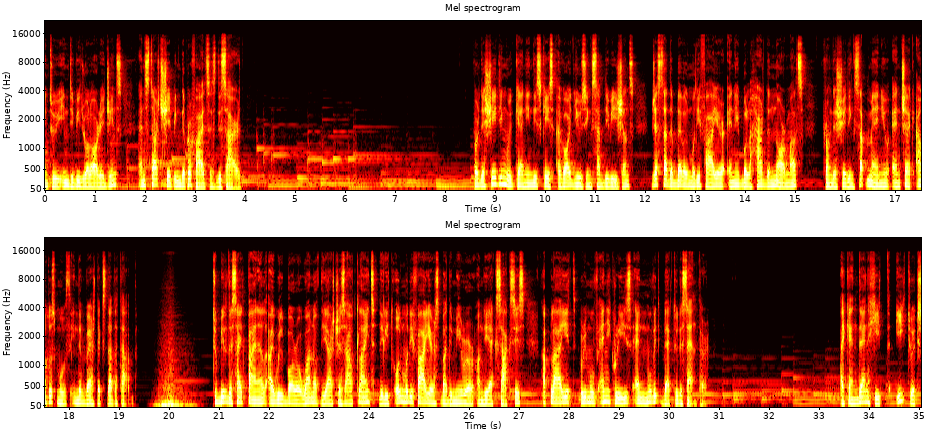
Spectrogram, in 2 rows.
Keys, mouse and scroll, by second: 0.7 shift+middle click, 1.3 click, 2.0 shift+middle click, 2.3 scroll up 2, 2.4 s, 3.9 s, 5.3 middle click, 5.4-8.2 typing, 5.9 middle click, 7.3 middle click, 10.1 e, 10.7 scroll down 4, 11.0 middle click, 11.6 g, 12.3 e, 13.4-16.0 shift+drag, 16.7-17.8 drag, 18.4-19.4 shift+middle drag, 19.4 click, 20.3 alt+click, 20.3 shift+d, 21.1 p, 21.6 Tab, 21.8-22.3 drag, 22.7 h, 23.2 click, 23.9-25.7 drag, 26.3-26.9 drag, 26.9 middle click, 27.2 Tab, 27.4 a, 28.1 click, 28.5 1, 29.5-30.6 drag, 30.9 shift+middle click, 31.2-31.8 scroll up 4, 31.8 g, 33.2 e, 33.6 alt+s.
